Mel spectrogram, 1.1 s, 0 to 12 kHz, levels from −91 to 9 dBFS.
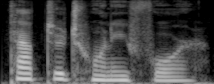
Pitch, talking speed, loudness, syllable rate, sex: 180 Hz, 170 wpm, -19 LUFS, 5.6 syllables/s, female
